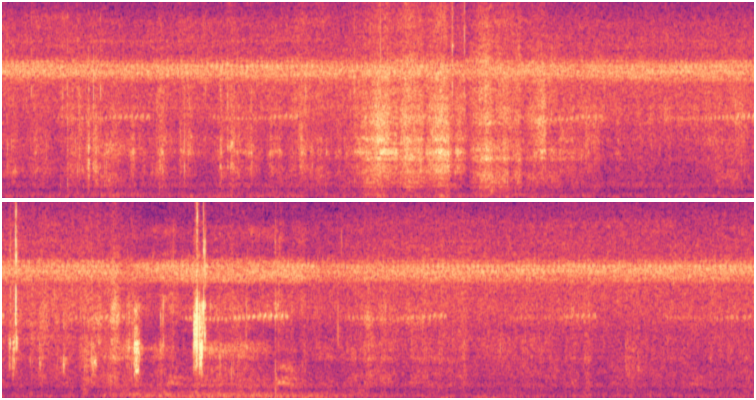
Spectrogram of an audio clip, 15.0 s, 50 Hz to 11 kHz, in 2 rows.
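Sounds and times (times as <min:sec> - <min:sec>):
soft rustling handling noise: 0:00.0 - 0:15.0.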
